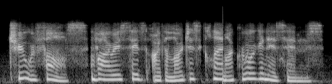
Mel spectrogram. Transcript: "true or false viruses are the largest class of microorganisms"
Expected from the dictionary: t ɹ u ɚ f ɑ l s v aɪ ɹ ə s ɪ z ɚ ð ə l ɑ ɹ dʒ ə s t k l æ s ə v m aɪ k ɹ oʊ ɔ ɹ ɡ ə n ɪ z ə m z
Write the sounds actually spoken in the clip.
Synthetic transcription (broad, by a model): t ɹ u ɚ f ɑ l s v aɪ ɹ ə s ɪ z ɚ ð ə l ɑ ɹ dʒ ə s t k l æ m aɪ k ɹ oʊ ɔ ɹ ɡ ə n ɪ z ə m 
